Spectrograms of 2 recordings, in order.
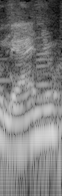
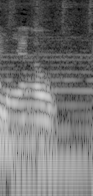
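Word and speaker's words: Leão: No sé cómo pronunciarlo, Leaño, no, porque tiene como el estrofa en la, como si fuera en la ñ, ¿no? Así, sí, Nara Leao, cantante pues de bossa nova, pues cantante y actriz, ¿no?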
